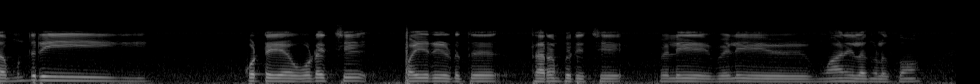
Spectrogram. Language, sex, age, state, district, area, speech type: Tamil, male, 60+, Tamil Nadu, Cuddalore, rural, spontaneous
